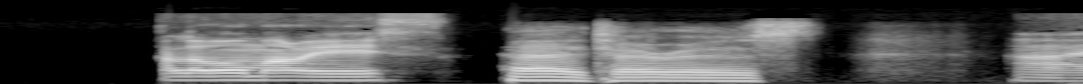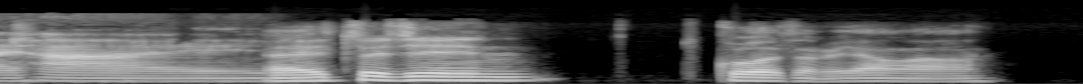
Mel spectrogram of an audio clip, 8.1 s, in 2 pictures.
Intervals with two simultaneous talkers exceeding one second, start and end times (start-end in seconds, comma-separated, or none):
none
